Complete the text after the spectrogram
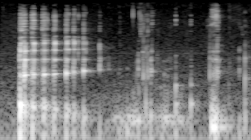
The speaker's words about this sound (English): Yo, yo. You gonna say excuse me there, bud? Why? Because that's extremely rude to just, like, burp like that at the table.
